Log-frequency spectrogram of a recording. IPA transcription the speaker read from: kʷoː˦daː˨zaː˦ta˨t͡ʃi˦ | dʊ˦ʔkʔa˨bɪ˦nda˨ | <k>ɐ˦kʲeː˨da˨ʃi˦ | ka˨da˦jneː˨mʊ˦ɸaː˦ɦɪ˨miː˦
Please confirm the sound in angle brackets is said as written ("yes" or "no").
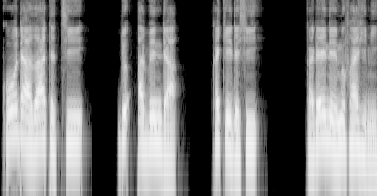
yes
